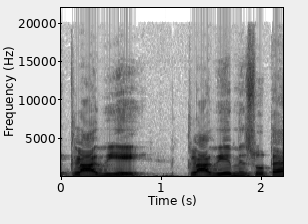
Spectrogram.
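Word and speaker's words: clavier: हैं ए सेकंड है सी एल ए वी आई ई आर तो यहां पर भी लास्ट में ई आर है इसको पढ़ेंगे ए तो इसको पढ़ेंगे क्लाविया क्लाविया मींस होता है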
